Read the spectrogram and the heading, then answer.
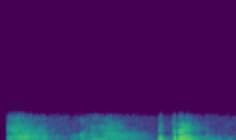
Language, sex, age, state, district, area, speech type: Malayalam, male, 18-30, Kerala, Malappuram, rural, conversation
